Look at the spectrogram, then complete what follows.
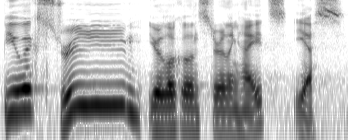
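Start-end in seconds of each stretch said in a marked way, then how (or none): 0.0-1.4 high, excited call-out; stream greeting. Real, not acted. Streamer opens the live stream to chat, high excited call. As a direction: greet the chat with a high, pitched-up shout of joy.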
